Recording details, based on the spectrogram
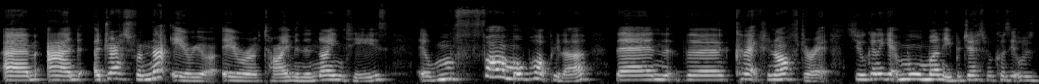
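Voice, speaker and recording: A woman's voice: mid-range voice, fairly bright tone. A woman from the UK, a luxury reseller co-hosting a vlog, explaining pricing in a practical, instructive way. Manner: practical, instructive, quick asides. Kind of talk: casual explaining to camera.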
